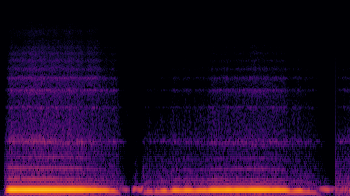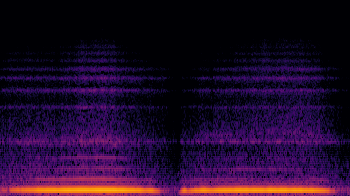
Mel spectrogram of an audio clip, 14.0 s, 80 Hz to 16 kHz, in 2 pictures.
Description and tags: Pop Bottle Whistles 1
Blowing on a plastic bottle.
blow, bottle, plastic, pop, soda, toot, whistle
